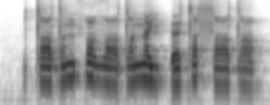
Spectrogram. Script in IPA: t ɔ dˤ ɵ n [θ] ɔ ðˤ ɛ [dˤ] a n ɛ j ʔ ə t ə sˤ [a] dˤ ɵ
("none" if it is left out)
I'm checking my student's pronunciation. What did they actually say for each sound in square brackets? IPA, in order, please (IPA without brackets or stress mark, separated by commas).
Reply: θ, dˤ, a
